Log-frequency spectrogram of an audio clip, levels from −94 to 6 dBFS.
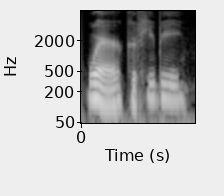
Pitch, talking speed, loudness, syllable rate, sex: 130 Hz, 210 wpm, -20 LUFS, 5.3 syllables/s, female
